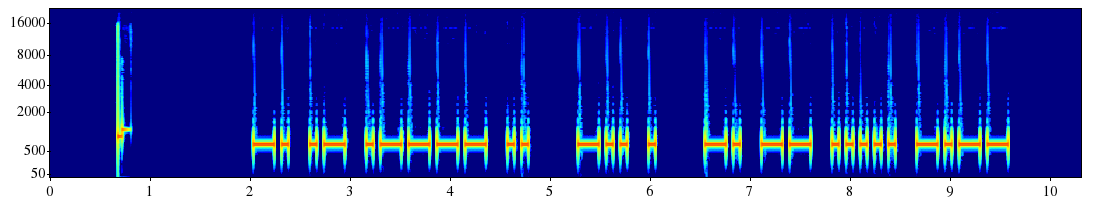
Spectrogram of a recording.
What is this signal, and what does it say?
Morse code, heard as a keyed tone, about 17 wpm, 700 Hz. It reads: NA1I DE NM5Y
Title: USA Callsign DE Callsign - 4 Characters - 17wpm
